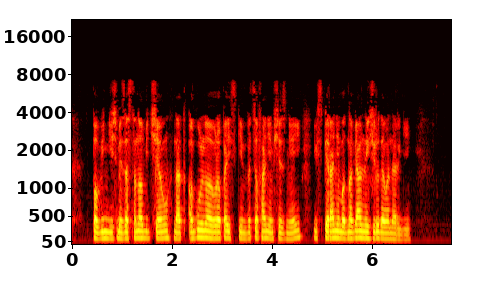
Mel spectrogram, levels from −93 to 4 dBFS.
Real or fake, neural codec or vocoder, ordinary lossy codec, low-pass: real; none; MP3, 32 kbps; 7.2 kHz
